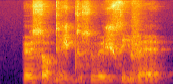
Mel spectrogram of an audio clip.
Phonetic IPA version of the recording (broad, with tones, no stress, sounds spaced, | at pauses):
ø˦˥ s ɔ˧˩ ɡ ɛ˩ ʒ d ṵ˩˧ s β ø˩˧ ʒ s ḭ˦˥ v ɛ˩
